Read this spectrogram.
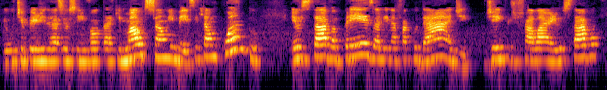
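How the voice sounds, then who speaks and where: A woman's voice: mid-range voice, fast talker, poor audio. A woman pastor with a Brazilian Portuguese accent, giving an emphatic testimony and preaching in a live conversation. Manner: emphatic, dramatic testimony with lively quoted voices. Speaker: pastor and guest.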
